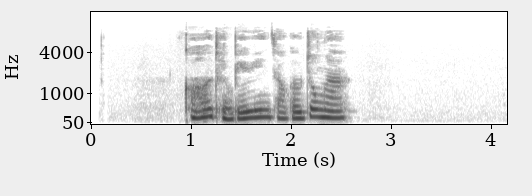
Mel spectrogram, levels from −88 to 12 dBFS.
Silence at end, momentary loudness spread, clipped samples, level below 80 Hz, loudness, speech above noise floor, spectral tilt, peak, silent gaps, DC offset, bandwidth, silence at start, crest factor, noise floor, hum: 1.6 s; 9 LU; under 0.1%; -72 dBFS; -21 LUFS; 51 dB; -7 dB/octave; -8 dBFS; none; under 0.1%; 8.8 kHz; 0.95 s; 16 dB; -70 dBFS; none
